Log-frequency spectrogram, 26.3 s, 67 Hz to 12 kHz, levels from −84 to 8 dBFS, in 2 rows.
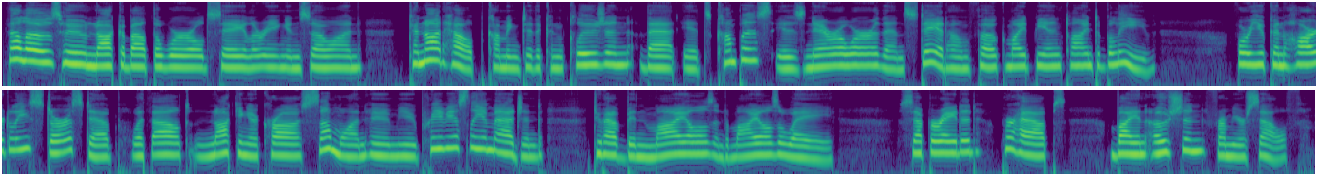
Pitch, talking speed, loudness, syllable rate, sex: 235 Hz, 140 wpm, -16 LUFS, 4.1 syllables/s, female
